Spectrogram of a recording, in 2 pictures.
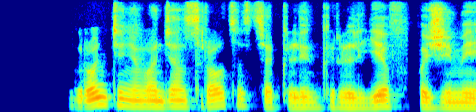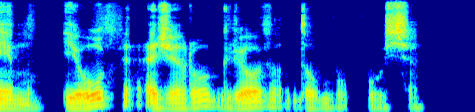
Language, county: Lithuanian, Utena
